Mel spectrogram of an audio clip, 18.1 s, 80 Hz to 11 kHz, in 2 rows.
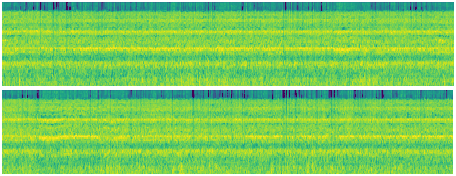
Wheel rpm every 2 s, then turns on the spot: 230, 230, 230, 230, 230, 220, 230, 230, 230.
none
